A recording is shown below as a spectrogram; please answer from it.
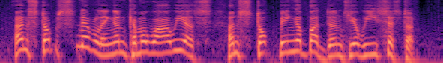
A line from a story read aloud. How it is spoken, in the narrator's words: shouted Rob Anybody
